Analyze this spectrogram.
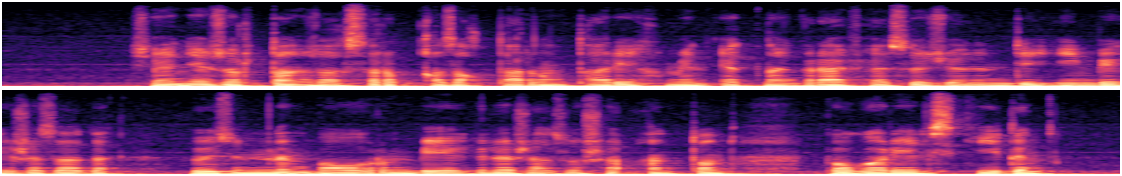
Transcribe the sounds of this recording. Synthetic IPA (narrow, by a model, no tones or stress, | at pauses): ʒ̥æne̞ʒʊɾt̪ːɑnʒɑsəɾəp̚qʰɑzɑq̚t̪ɑɾd̪əɴt̪ʰɑɾijχəme̞ne̞t̪no̞ɡrafʲijasəʒɵnɪnd̪e̞je̞ŋbe̞kʒɑzɑd̪ə | wɵzɪmnɪŋbɑwəɾʔənbe̞lɡʲɪlɪʒɑzuʃəʔant̪ːo̞n | pʰoɡoɾelʲskʲijd̪ɪŋ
